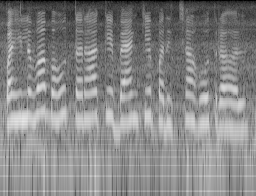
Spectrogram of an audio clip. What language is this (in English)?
Bhojpuri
